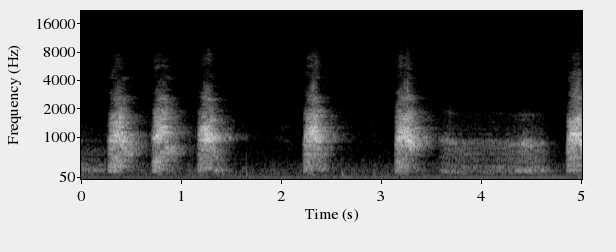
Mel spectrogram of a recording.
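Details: Yorkshire Toy Terrier barking while hungry and begging its owner for food: sharp yaps in a quick cluster of three, then single barks spaced about a second apart, one followed by a short whine.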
